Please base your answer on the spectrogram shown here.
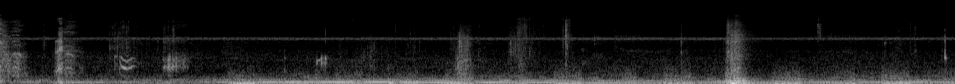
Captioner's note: coughing, groaning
